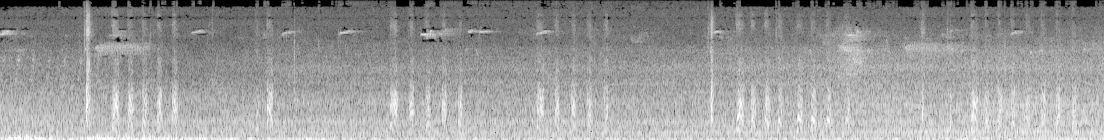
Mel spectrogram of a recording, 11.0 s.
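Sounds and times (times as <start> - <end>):
faint high bird chirps: 0.0 - 11.0
low steady hum: 0.0 - 11.0
fox squirrel chucking: 0.8 - 1.9, 3.9 - 4.8, 5.4 - 6.2, 7.0 - 8.6, 9.2 - 11.0.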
